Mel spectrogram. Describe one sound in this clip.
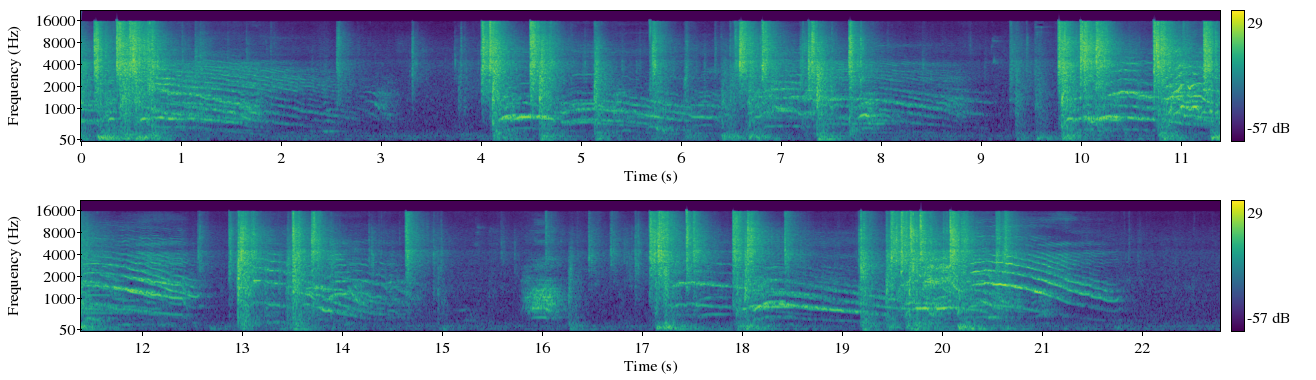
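Young fighters shout loudly and sharply in an echoing hall.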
